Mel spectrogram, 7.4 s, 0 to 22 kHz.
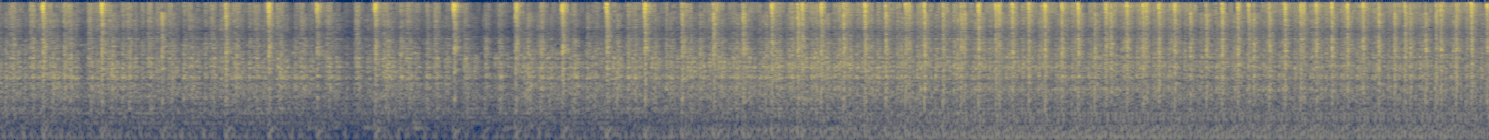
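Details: White Outdoor LT542G riding mower twin in a cold shop, running rough, drinking gas and putting fuel in the oil: loud and lumpy, it stumbles and surges unevenly and never settles into a clean beat. The carburetor main jet was found missing.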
